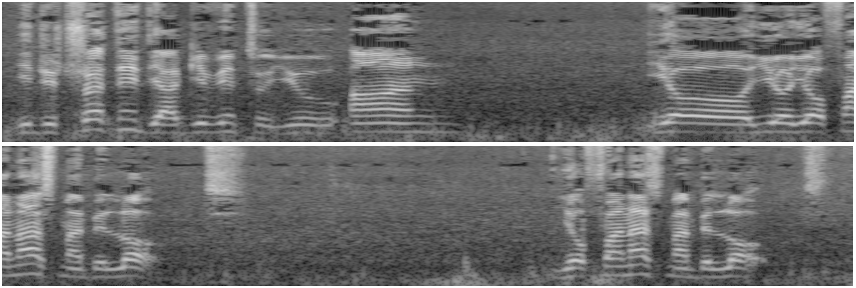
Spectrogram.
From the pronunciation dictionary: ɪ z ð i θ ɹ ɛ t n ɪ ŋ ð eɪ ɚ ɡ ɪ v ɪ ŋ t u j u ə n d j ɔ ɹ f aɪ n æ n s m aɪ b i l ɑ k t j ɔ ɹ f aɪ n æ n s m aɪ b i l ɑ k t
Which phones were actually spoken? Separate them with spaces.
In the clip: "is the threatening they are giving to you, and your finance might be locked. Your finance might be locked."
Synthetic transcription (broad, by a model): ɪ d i t ɹ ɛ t ɪ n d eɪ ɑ ɡ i v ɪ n t u j u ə n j j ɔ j f aɪ n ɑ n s m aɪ b i l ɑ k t j ɔ f aɪ n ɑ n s m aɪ b i l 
